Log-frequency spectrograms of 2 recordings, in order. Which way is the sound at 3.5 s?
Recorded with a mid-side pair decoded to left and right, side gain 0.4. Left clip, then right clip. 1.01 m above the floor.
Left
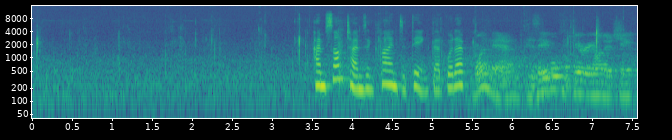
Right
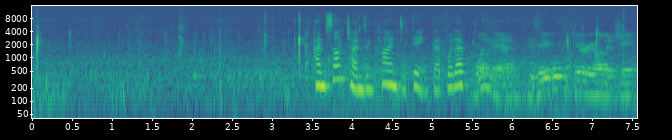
30° left.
